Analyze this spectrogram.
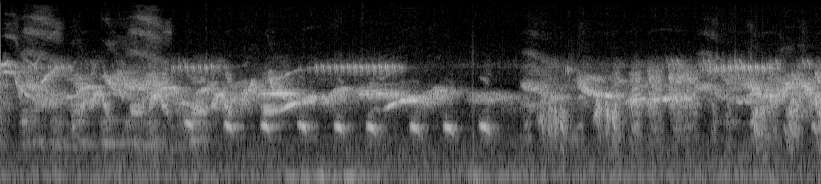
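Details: Captive tame Chinese hwamei singing against a faint background hiss, varied slurred whistles with a neat series of short downward-flicked notes in the middle.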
